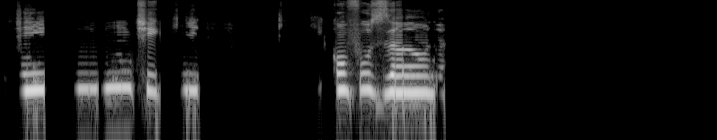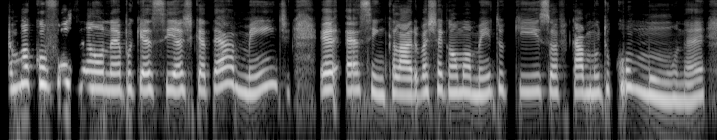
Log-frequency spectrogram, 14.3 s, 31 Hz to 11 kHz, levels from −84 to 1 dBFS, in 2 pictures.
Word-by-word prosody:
Gente, 250 +1 +2 0.9
que 245 -2 -3
que 255 -1 -7 1.1
que 280 - -34
confusão, 230 -2 +1
né? 220 0 -9 2.8
É 260 - 0
uma 335 +5 +5
confusão, 305 -4 +2
né? 255 -1 +3
Porque, 260 0 -4
assim, 255 0 +3
acho 245 +1 +1
que - - -3
até 250 +4 0
a 330 +1 +3
mente 255 +3 -2 0.3
eh 265 +4 +5
eh, 250 - +4
assim, 245 -4 0
claro, 215 0 +2
vai 230 - +1
chegar 235 -1 +1
um - - +3
momento 230 +2 -1
que 235 -1 -4
isso 240 0 -1
vai 230 - 0
ficar 225 0 0
muito 225 +3 -2
comum, 215 -12 0
né? 170 +4 -2
245 Hz, 135 wpm, -21 LUFS, 225-265 Hz, 2.8 s, uma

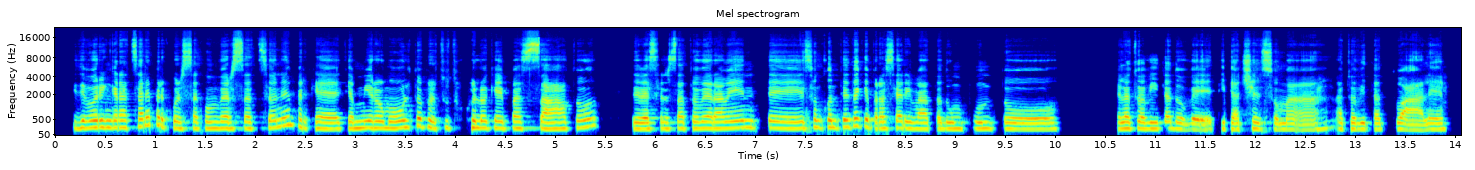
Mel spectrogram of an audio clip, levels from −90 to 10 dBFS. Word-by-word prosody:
ti 205 - -8
devo 225 0 +3
ringraziare 230 +4 +2
per 285 -5 0
questa 200 -3 -2
conversazione 205 +6 0
perché 200 -6 0
ti 200 - -3
ammiro 215 +1 +2
molto 230 +5 +3
per 230 -6 0
tutto 220 -2 -11
quello 220 -2 +2
che 215 +1 -2
hai 205 - -1
passato, 205 +4 +1 0.3
deve 190 -1 +4
essere 190 +1 -1
stato 205 +1 -1
veramente 205 0 0
son 230 +4 -2
contenta 240 +3 +2
che 255 -2 +1
però 200 -4 0
sei 215 +2 -1
arrivata 195 -2 -1
ad 195 - -4
un 195 0 0
punto 190 -2 -1 0.5
nella 200 +1 +3
tua 200 0 +2
vita 195 +1 +1
dove 475 - +1
ti 195 - -6
piace 185 +1 -1
insomma 175 -1 -3
la 190 - -5
tua 190 +1 0
vita 185 -1 -2
attuale. 175 0 -1
200 Hz, 170 wpm, -22 LUFS, 190-220 Hz, 0.5 s, deve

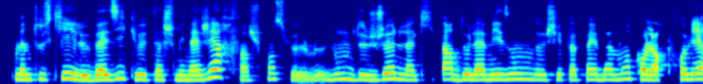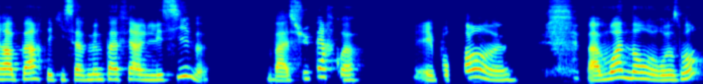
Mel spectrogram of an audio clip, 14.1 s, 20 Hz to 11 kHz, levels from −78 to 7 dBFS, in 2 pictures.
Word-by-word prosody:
Même 205 -1 +1
tout 215 +2 -6
ce 210 - -7
qui 245 0 -1
est - - +3
le 190 -1 +4
basique, 195 +5 +2
heu, 200 0 +2
tâches 190 0 -4
ménagères. 190 +11 +2
Enfin, 175 - -7
je 175 0 -8
pense 225 0 -9
le 95 - -6
le 90 - -7
nombre 215 +3 -3
de 200 0 -2
jeunes, 220 +5 +1
là, 195 -2 -3
qui 195 +2 -17
partent 215 -1 0
de 205 - +1
la 200 0 +2
maison 210 +2 -2
de 200 -1 -4
chez 195 +1 -5
papa 195 0 -5
et - - -1
maman 205 +3 -4
quand 210 -3 +2
leur 195 -1 +3
premier 215 +2 0
appart 220 +3 +5
et 195 - -1
qui 195 +1 -12
savent 195 0 0
même 205 +1 -2
pas 210 0 +4
faire 210 0 +1
une 195 -1 -3
lessive. 195 - -2 0.6
Bah, - - +1
super, 295 +6 -1
quoi, 195 0 -2 0.5
et - - -4
pourtant, 260 +8 +2
heu 180 - -1 0.9
bah, 180 - +5
moi 255 +8 +6
non, 250 -3 +2
heureusement. 190 - 0
205 Hz, 220 wpm, -23 LUFS, 195-225 Hz, 0.9 s, moi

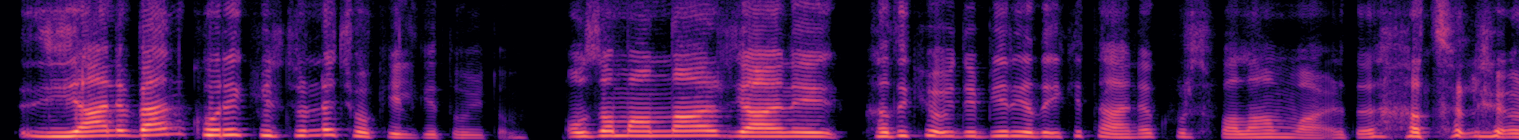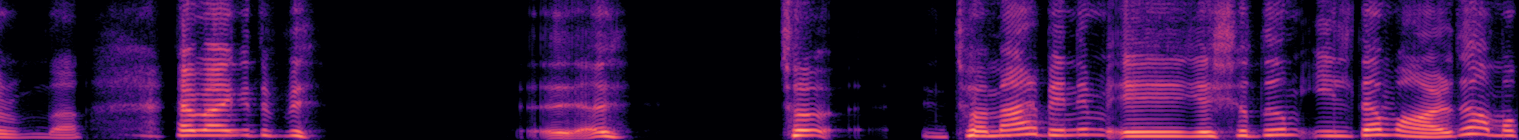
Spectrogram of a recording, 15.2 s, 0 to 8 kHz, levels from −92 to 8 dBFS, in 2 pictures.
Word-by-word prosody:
Yani, 255 +4 +3
ben 325 +4 +4
Kore 315 -1 +3
kültürüne 285 0 -2
çok 235 -6 -4
ilgi 170 -2 -9
duydum. 155 +1 -19 0.2
O 225 +1 0
zamanlar, 270 +1 +2
yani, 230 -3 +2
Kadıköy'de 245 -1 -2
1 255 0 -2
ya 235 -2 0
da - - -2
2 225 +3 -8
tane 205 -4 -7
kurs 205 -1 -17
falan 185 0 -7
vardı, 165 +5 -10
hatırlıyorum 205 -6 -4
da. 155 0 -12 0.4
Hemen 285 0 +4
gidip 285 -2 -11
bir 260 - -1 1.1
Eee, - - -6 0.2
eh, 240 -4 +2 0.8
ço 290 -1 +3 0.6
Tömer 290 +6 +3
benim, 310 +1 -3
eee, 240 0 +4
yaşadığım 275 +7 0
ilde 265 +4 0
vardı 230 - +2
ama 285 -5 -1
250 Hz, 135 wpm, -22 LUFS, 220-285 Hz, 1.1 s, ben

